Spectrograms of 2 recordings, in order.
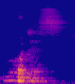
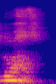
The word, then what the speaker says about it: Lourdes: I love the Spanish pronunciation, Lourdes, with its round and cornered letters, richer than the brusque French Lourdes, where the liquid of the first syllable dries out on a quick exit of the second.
